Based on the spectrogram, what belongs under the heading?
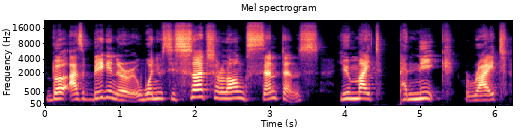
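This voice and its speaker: With a fairly high, fairly bright voice, a woman leads an online language lesson. She speaks slowly and patiently in an explanatory manner, drawing out key words and laughing lightly here and there.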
